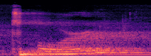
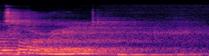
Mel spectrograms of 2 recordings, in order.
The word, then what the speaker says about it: toward: word word torid toward there are two pronunciations toward or torid it means in the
